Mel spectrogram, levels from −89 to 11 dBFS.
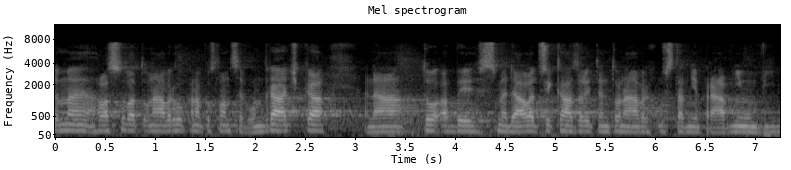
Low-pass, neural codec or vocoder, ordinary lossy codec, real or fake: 7.2 kHz; none; AAC, 32 kbps; real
